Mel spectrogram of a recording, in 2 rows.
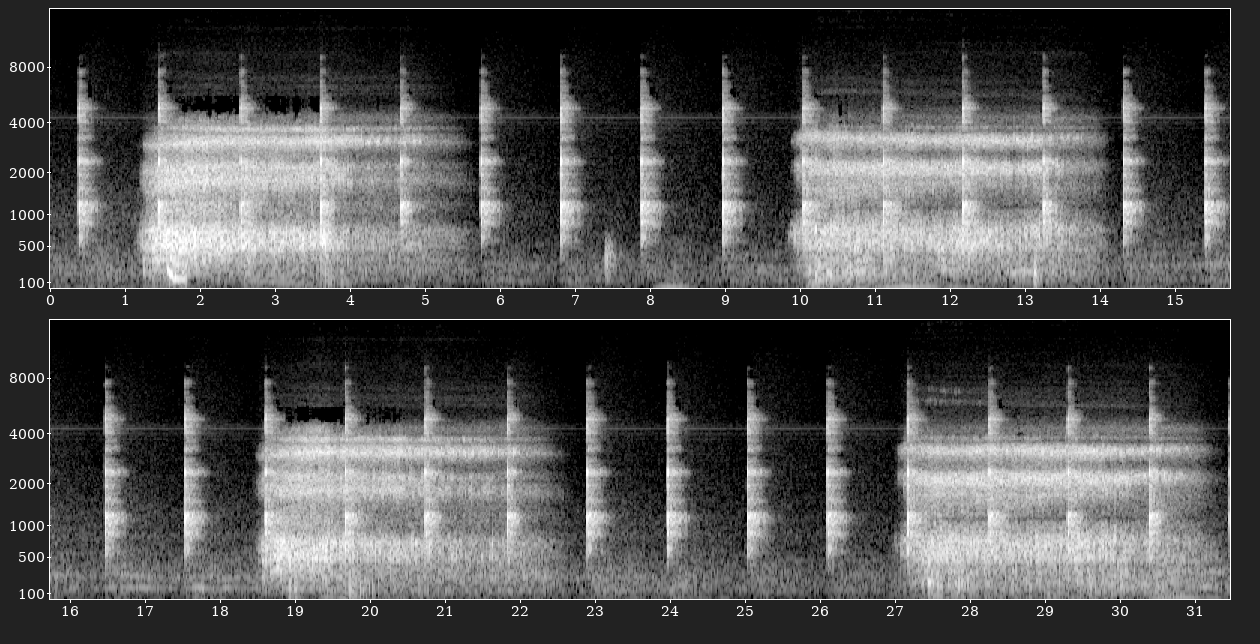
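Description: Slow breathing in a 4-4 box-breathing rhythm: four long breaths of about four seconds each, inhales and exhales in turn, with a held pause of about four seconds between them. Throughout, a metronome ticks about once a second to keep the count.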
